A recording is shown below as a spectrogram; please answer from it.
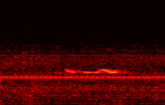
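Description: A brief wavering whistle lasting under a second, about a second in, over a steady faint high hum.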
